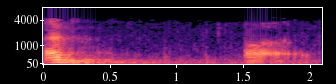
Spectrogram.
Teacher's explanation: تجد في انحباس في جري النفس · Term: الجهر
